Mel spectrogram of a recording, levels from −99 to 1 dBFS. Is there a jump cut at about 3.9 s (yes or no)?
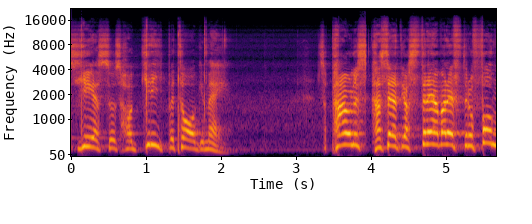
yes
